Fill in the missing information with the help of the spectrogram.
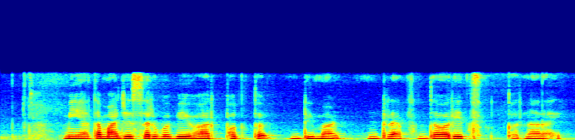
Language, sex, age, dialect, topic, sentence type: Marathi, female, 31-35, Standard Marathi, banking, statement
